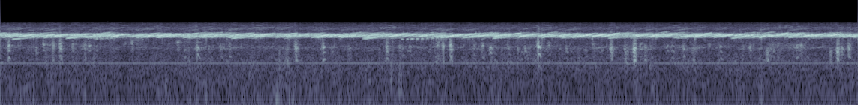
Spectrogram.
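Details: A dense frog chorus in Quebec's Eastern Townships of many overlapping high, trilling calls merging into a steady shimmering drone.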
